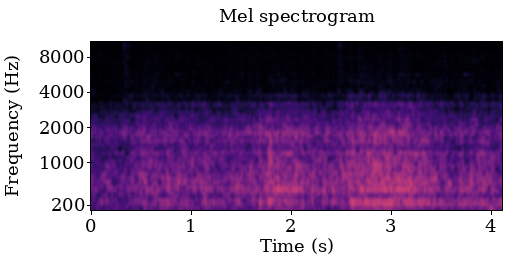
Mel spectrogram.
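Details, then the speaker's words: 1984 Indian-made Philips 257 Minor two-band (MW/SW) radio during repair, after hum fixed by replacing 2200 µF 16 V capacitor: steady hiss on shortwave with no stations or voices; shortwave receives only static, needs correcting/alignment. "നമ്മളിപ്പോൾ short വേവിലേക്ക് change ചെയ്യുമ്പോഴത്തേക്ക് എന്താ short വേവിന് വല്ല station നമുക്ക് കിട്ടുന്നില്ല."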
